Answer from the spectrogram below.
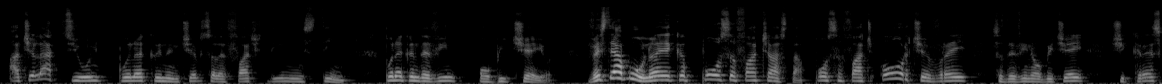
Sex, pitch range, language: male, 135-185 Hz, Romanian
